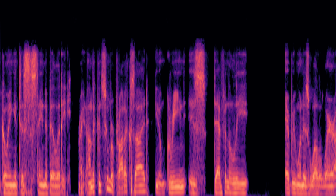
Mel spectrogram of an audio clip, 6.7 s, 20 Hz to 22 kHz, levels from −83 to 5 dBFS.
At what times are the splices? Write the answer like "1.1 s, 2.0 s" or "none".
1.5 s, 3.0 s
